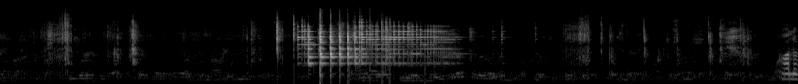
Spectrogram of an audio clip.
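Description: A roulette ball rattles around a spinning wheel.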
